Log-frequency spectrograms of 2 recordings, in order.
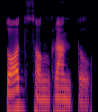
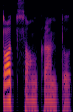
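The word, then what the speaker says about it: তৎসংক্রান্ত: এই তদ উচ্চারণ ভুল হলেই তোমাদের বানান ভুল অবশ্যই হবে। এটি তদ সংক্রান্ত নয় বরং সঠিক বানানটি হলো তৎ সংক্রান্ত ত খন্ডতর দন্তস অনুস্কার কয়রাফল আকার দন্তন তৎ সংক্রান্ত দেখো তদানুসারে তদানুসারে বানানটি তদা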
